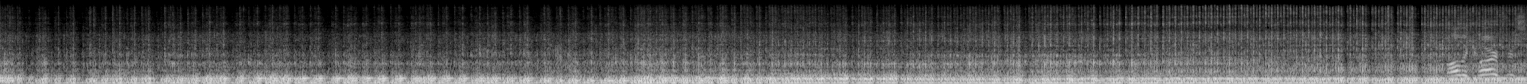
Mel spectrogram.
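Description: A 1982 Honda CB900F cafe racer motorcycle engine running after a cold start with synchronized carburetors, a loud steady low rumble throughout, close by.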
